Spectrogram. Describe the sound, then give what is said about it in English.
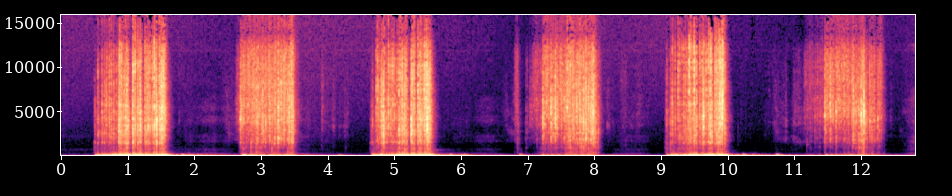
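An alchemical tarot deck is shuffled: six crisp, rapid riffling bursts of about a second each, separated by short quiet pauses, with no talking. “I'm going to shuffle here.”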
